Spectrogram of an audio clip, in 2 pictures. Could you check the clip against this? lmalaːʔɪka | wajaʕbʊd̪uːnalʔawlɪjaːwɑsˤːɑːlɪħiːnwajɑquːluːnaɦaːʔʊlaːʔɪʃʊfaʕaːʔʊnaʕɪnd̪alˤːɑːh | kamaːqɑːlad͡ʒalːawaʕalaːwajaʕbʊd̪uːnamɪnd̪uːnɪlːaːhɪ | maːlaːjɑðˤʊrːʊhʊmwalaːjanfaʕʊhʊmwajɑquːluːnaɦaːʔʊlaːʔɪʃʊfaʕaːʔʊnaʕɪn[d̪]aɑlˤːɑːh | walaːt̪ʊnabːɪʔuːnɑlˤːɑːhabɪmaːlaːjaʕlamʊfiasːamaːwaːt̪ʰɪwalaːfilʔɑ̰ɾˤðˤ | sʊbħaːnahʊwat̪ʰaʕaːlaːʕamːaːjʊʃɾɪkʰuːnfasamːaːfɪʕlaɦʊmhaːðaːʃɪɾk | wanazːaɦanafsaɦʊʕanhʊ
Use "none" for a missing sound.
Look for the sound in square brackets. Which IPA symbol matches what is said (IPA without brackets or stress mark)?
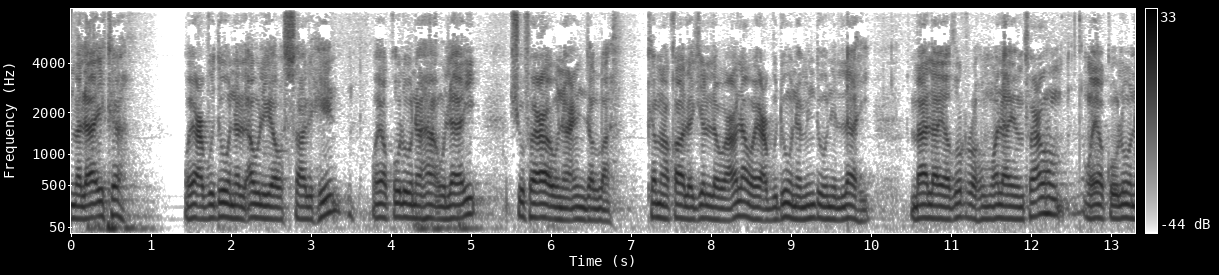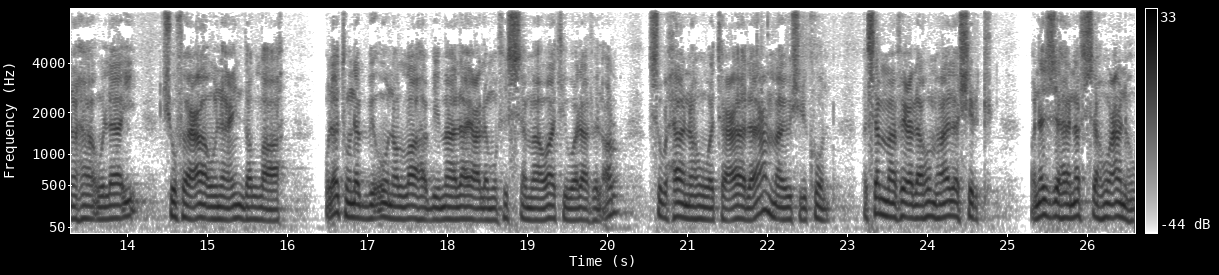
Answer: d̪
